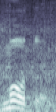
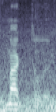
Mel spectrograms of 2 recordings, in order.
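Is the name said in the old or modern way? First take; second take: old; modern. First: The name is said in an old-fashioned way. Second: The name is said in a modern way. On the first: This is how the college is known. "the Old English pronunciation of" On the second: This is how the street and church are known. "that pronunciation is"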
